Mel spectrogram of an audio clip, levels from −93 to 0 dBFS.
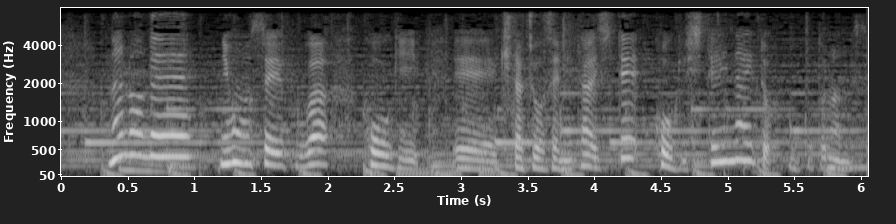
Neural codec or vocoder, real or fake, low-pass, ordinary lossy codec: none; real; 7.2 kHz; none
